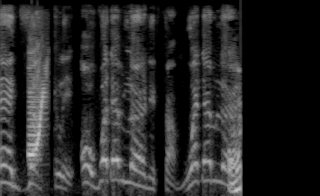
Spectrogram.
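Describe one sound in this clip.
A young man shouts over an online call.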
